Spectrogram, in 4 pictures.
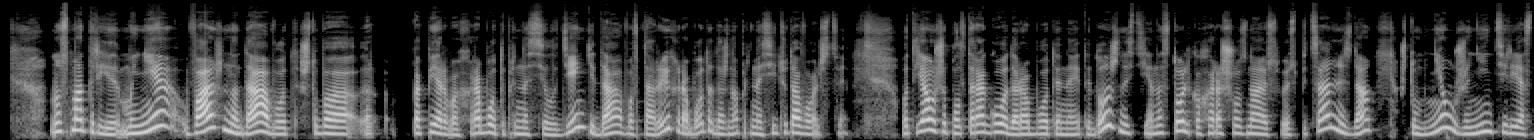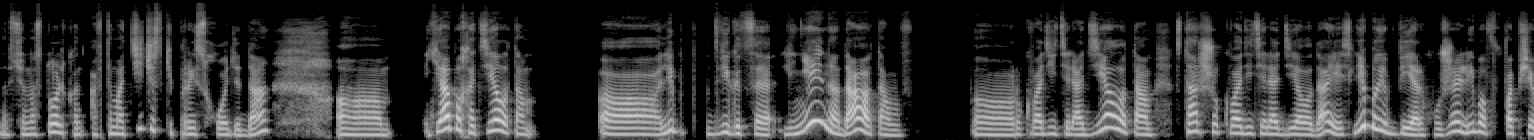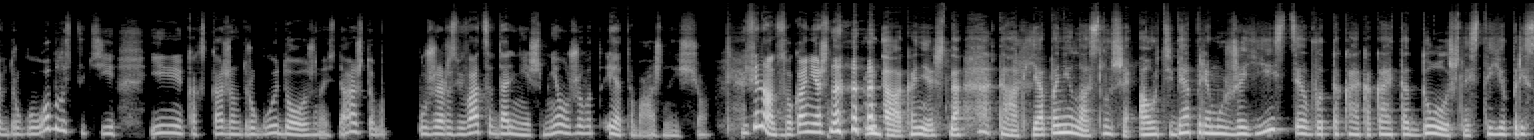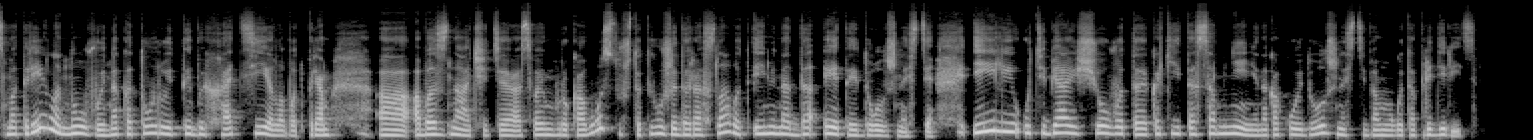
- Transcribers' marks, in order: tapping; laugh
- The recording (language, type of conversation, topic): Russian, advice, Как попросить у начальника повышения?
